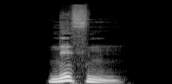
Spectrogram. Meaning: plural of Nisse
- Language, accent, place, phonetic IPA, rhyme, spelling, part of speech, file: German, Germany, Berlin, [ˈnɪsn̩], -ɪsn̩, Nissen, noun, De-Nissen.ogg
